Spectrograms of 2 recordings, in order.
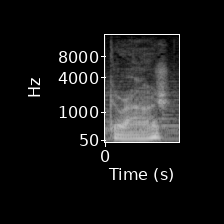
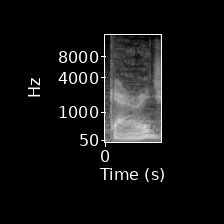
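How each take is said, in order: First: It is said with an American pronunciation. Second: It is said with a British pronunciation. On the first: "Americans tend to say garage" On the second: "I say uh, garage in the U K"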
